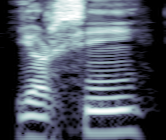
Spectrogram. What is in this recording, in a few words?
"yorsiñ", Apatani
